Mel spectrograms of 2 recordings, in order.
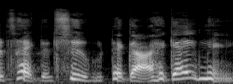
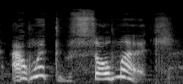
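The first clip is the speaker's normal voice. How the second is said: fighting back real tears as the voice cracks upward; near tears; 7 semitones higher than usual. Real, not acted. Mother recalling her children's deaths, voice breaking into tears. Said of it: "I'm gonna try not to cry, but I know I am".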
